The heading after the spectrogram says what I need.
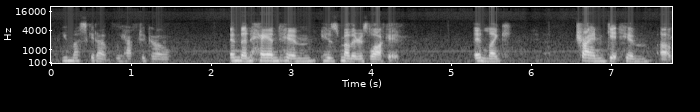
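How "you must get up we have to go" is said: very quiet, hushed, close murmur. Leaning down toward Ricardo in the scene, speaking very quietly. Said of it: "very quietly".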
